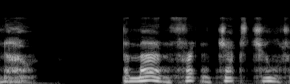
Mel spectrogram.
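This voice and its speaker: In a put-on character voice, a man sounds raspy at a fairly high pitch and speaks fairly slowly. The sound is dry and close, with no echo. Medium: read story. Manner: deferential, addresses him as sir and master.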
